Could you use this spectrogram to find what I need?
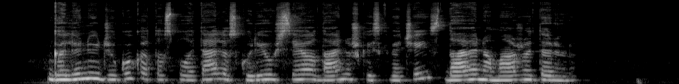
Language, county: Lithuanian, Vilnius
